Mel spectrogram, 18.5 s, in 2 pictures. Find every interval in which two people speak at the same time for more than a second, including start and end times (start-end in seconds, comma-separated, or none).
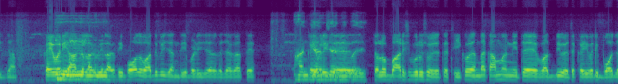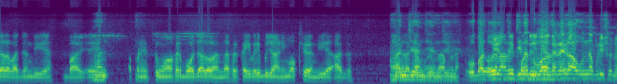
15.2-17.6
